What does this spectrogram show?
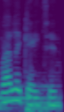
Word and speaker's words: relegate: throws he might be relegated to the position of bench warmer relegate rhymes with delegate both words derive from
